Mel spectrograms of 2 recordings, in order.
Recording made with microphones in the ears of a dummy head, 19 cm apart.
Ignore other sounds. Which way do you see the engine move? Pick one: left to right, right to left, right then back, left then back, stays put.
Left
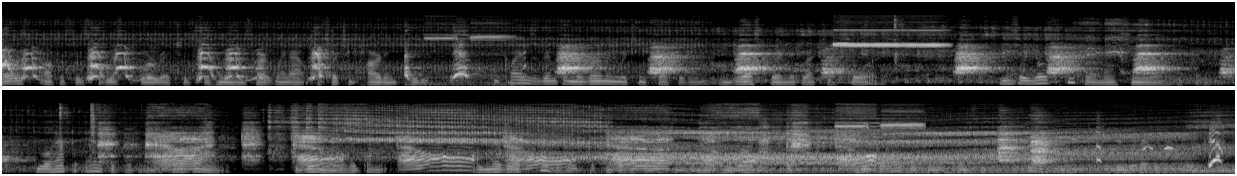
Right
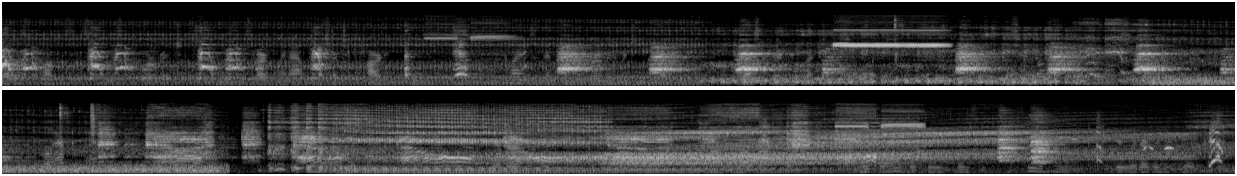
right to left.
